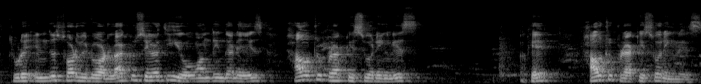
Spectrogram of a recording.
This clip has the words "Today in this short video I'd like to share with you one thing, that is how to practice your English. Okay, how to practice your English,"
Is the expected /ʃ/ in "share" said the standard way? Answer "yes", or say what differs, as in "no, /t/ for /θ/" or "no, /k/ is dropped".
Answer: no, /s/ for /ʃ/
